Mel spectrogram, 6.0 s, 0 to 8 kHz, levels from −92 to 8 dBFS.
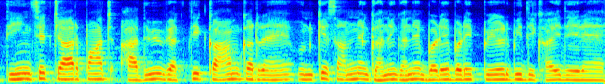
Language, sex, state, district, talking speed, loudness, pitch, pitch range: Hindi, male, Chhattisgarh, Balrampur, 200 wpm, -16 LUFS, 180 Hz, 170-185 Hz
